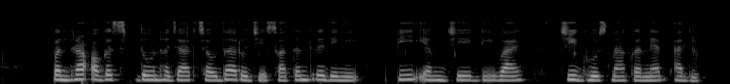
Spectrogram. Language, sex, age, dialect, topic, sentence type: Marathi, female, 36-40, Varhadi, banking, statement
